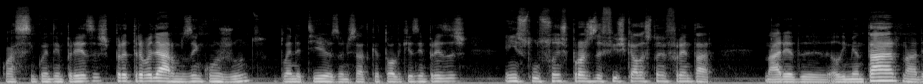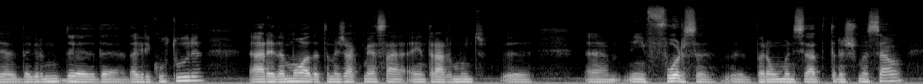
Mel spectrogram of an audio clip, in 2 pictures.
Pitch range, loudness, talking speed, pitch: 120-140 Hz, -19 LUFS, 175 wpm, 125 Hz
